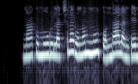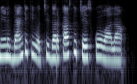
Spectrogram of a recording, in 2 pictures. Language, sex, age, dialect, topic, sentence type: Telugu, female, 18-24, Central/Coastal, banking, question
